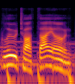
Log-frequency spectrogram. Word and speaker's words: glutathione: enough and how to boost your levels naturally pronounced glutathione glutathione gsh is made up of three different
